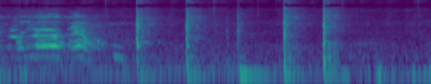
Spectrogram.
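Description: A hula chant sung by voices ends about a second in, followed by five sharp drum strikes spaced roughly half a second apart, each with a low thump.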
